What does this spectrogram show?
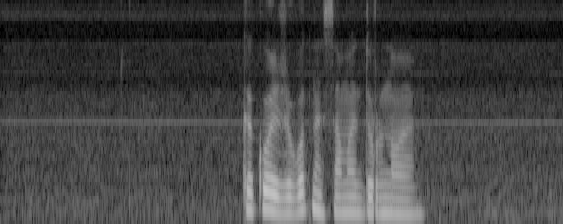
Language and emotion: Russian, neutral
